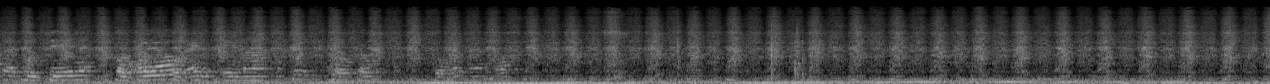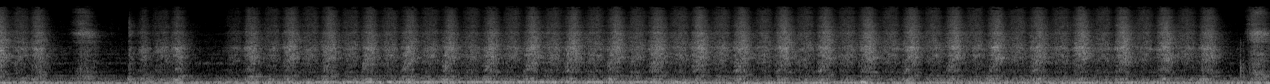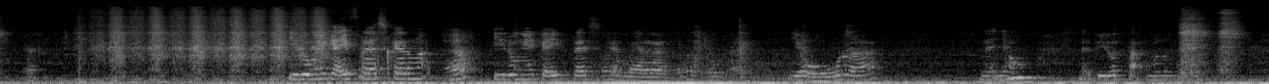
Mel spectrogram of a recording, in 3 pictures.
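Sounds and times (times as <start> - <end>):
rhythmic scraping: 0.0 - 13.3.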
